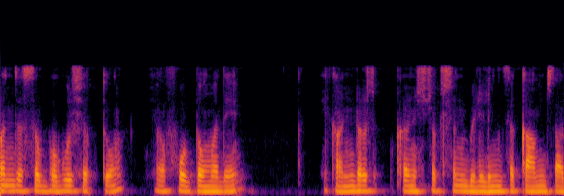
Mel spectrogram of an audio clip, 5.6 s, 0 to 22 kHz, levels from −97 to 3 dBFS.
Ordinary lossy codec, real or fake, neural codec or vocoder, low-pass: none; fake; vocoder, 22.05 kHz, 80 mel bands, WaveNeXt; 5.4 kHz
